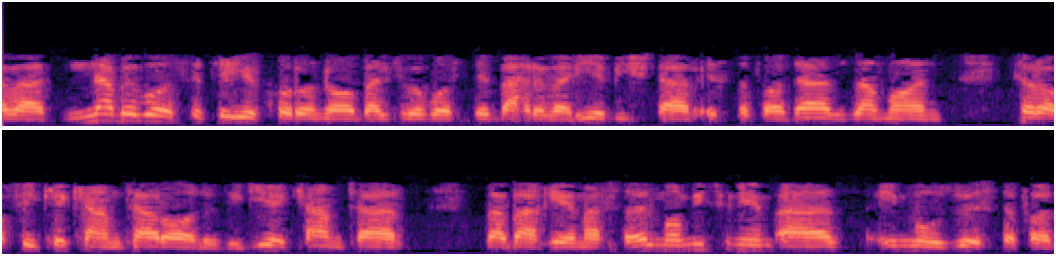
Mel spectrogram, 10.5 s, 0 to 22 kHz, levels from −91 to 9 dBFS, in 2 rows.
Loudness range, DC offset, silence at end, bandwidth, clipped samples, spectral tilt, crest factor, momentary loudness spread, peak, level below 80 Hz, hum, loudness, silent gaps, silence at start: 1 LU; under 0.1%; 0 s; 4 kHz; under 0.1%; -1 dB/octave; 14 dB; 5 LU; -4 dBFS; -78 dBFS; none; -18 LUFS; none; 0 s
